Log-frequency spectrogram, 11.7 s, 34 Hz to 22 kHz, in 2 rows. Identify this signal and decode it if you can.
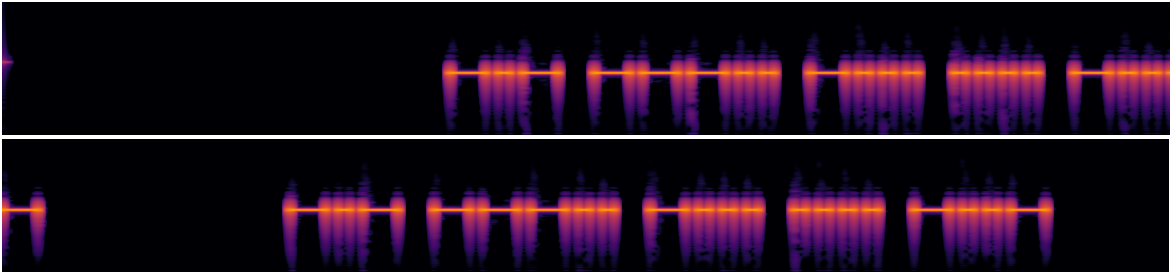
Morse code, heard as a keyed tone, about 20 wpm, 700 Hz. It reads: K8BHX K8BHX
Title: USA Call Signs - 5 Characters - Repeated 3x - 20wpm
